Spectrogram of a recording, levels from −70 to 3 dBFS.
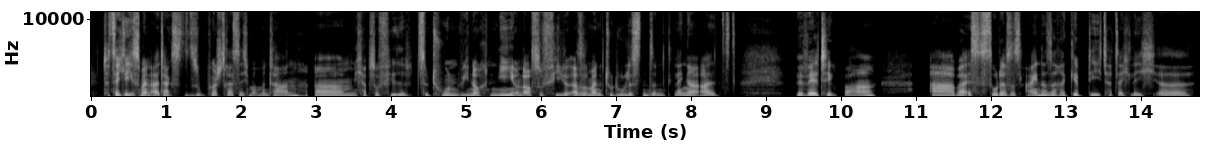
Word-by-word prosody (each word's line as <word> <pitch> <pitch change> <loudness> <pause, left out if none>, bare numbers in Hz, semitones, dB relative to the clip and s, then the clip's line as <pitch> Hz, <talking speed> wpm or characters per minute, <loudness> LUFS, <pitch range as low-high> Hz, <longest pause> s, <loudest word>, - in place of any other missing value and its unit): tatsächlich 195 -1 +5
ist 155 - +7
mein 160 -2 +2
Alltag 160 -3 +2
super 160 +1 -1
stressig 160 +1 +1
momentan. 155 +5 -5 0.2
Ähm, 155 -1 -1
ich 155 - -3
habe 170 - -6
so 170 - +1
viel 170 +1 -4
zu 175 - +4
tun 165 -1 -3
wie 150 0 -5
noch 150 0 -1
nie 175 +6 +1
und - - -4
auch - - +3
so - - +3
viel 165 -2 -2
also, 150 0 0
meine 155 -1 0
To-Do-Listen 175 +5 0
sind 155 -4 -7
länger 155 0 -1
als 155 -2 -2 0.9
bewältigbar. 155 +2 +2 0.7
Aber 160 0 +2
es 170 - +5
ist - - +7
so, 175 - +1
dass 185 -3 +1
es 155 -4 0
eine 185 +5 0
Sache 190 0 -3
gibt, 190 0 -3
die 160 -1 -3
ich - - -5
tatsächlich, 165 0 -3
äh, 150 0 -4
160 Hz, 165 wpm, -27 LUFS, 155-170 Hz, 0.9 s, ist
